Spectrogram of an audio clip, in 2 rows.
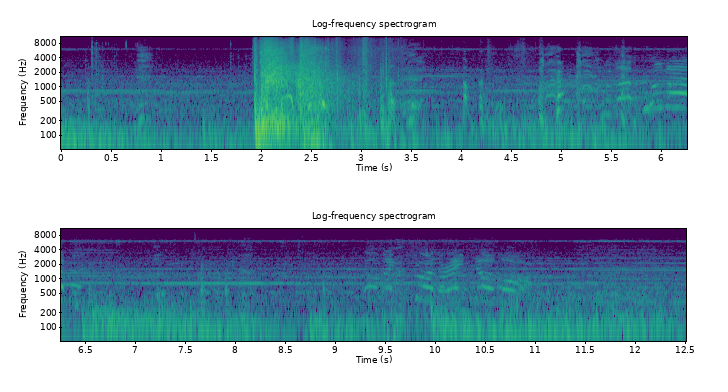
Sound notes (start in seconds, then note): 1.9 gunshot booms; 3.3 soldier gasping; 3.6 ethereal music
